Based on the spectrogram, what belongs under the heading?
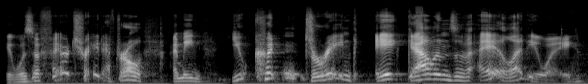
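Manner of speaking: high, stammering halfling voice, rising in bursts; flustered little swindler talking his way out; panicky halfling excusing himself. Acted. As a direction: plead your case in a high, squeaky pitch. Halfling pleads from the ground.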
